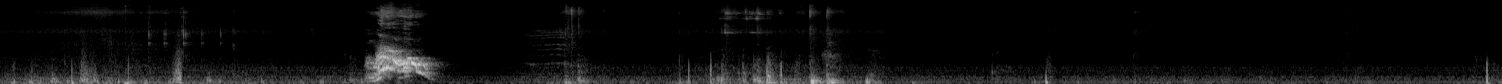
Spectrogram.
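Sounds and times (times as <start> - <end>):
puppy barking: 3.6 - 4.5
knocks and scuffling thumps: 6.9 - 8.9.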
